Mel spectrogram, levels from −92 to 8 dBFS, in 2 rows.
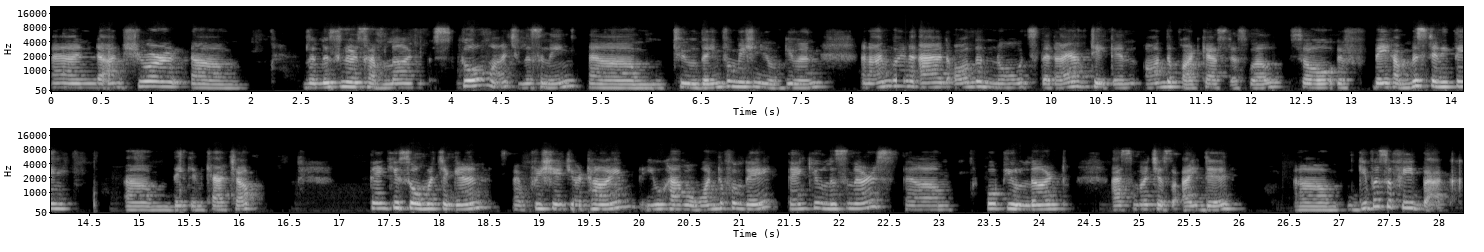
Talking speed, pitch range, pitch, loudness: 165 wpm, 185-230 Hz, 200 Hz, -24 LUFS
